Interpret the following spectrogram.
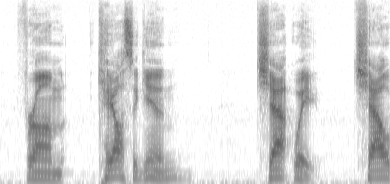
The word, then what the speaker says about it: Chao: Chat wait, Chao pronounced Chao are creatures Yeah, I know.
